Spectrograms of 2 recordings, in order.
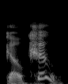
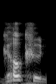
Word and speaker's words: Goku: Back in Japan, though, the word for 5 is pronounced as go, and 9 is Q, which is sometimes lazily, or by children, pronounced ku. Thus, May 9th is Gokyu, or Goku.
